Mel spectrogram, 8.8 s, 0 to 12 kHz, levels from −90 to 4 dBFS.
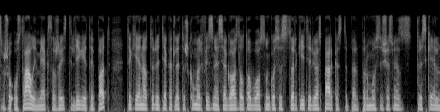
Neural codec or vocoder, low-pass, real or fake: none; 7.2 kHz; real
